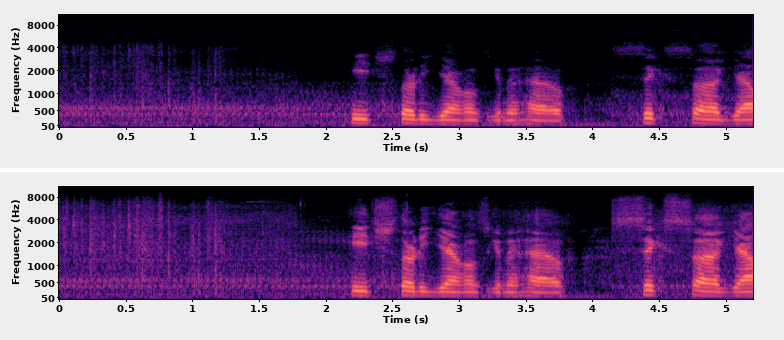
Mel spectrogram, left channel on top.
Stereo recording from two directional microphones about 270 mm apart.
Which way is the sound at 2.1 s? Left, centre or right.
Right.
